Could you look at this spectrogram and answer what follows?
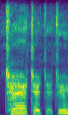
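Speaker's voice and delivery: soft, regretful tuts; hushed storyteller's dismay; dismayed tutting. A narrator's reading. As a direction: lament quietly over a sad loss. Narrator laments the eaten plants.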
